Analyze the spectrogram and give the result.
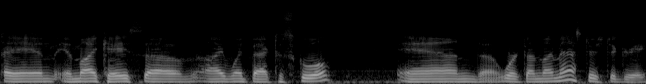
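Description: At a very slow pace, a man speaks with fairly even intonation. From California. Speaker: senior center advocate and army veteran; interview guest. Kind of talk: interview. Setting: studio. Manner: halting. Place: studio. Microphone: lapel.

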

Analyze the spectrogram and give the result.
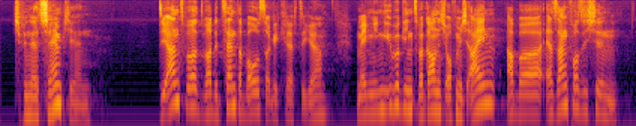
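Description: A man speaks at a moderate pace in a fairly high, animated voice. The background is quiet. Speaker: slam poet. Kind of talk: poetry slam performance, comic storytelling. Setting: stage with audience. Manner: animated, punchy comic delivery; casual, colloquial, cheeky. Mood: humorous storytelling, acts out self-talk. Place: stage. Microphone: handheld.

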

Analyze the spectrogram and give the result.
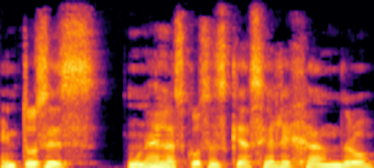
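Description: A man with a normal speaking voice talks at a moderate pace and medium pitch, using lively intonation. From northern Mexico, Ciudad Juárez. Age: 40s. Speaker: poet and podcast host. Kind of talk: casual chat over drinks. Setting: home recording with headphones.

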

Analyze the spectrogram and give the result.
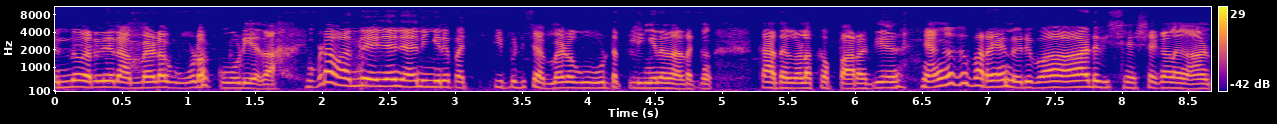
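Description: A woman has a normal speaking voice with a fairly high pitch and ordinary pitch variation. The sound is dry and close with no echo. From Kerala, Pathanamthitta area. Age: 30s. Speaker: vlogger. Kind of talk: casual vlog narration. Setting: outdoors.

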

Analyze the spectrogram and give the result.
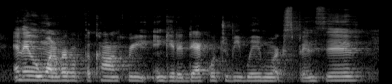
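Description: Over light background noise and audible room echo, a woman talks at a very fast pace. Her pitch is fairly low and her intonation monotone and flat. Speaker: home vlogger. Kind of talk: casual vlog chat. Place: home room. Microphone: camera far.

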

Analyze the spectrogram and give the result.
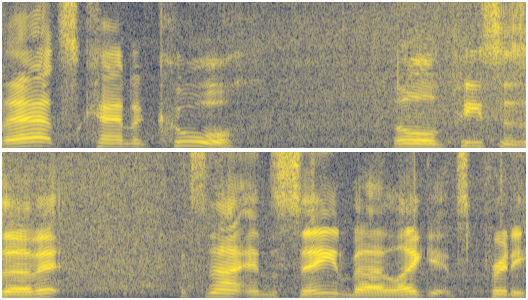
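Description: A man talks at a high pitch, leaving long, frequent pauses. There is light background noise, and the sound is dry with no echo. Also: ordinary pitch variation, moderate pace. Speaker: outdoor rock-hunting video host. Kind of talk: casual vlog narration. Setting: outdoors on a beach. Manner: animated. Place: beach. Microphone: phone near.

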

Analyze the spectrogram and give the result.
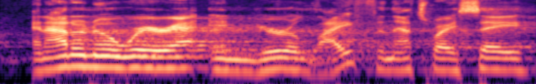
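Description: Someone with an American accent speaks with fairly even intonation amid audible room echo. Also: man. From St. Louis, Missouri; Missouri. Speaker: retreat team speaker; speaker. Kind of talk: retreat talk to teens. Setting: church with audience. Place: church. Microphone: handheld.

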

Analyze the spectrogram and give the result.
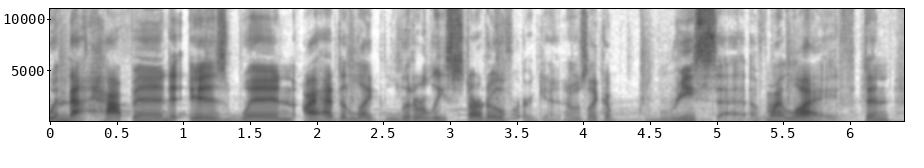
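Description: A woman talks at a medium tempo while music plays faintly behind her. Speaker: interviewee. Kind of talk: interview answer. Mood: emotional, then upbeat. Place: studio.

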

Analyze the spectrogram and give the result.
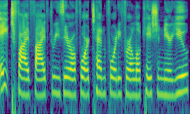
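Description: The woman's voice is recorded dry, with no echo. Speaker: local TV event announcer. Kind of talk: sponsor announcements. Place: open country. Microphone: headset.

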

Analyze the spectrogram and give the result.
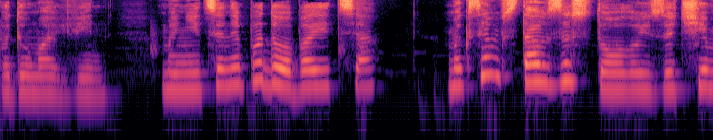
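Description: An unforced reading voice with lively intonation carries the words.

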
